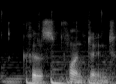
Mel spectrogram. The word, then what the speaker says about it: correspondent: The accent falls on the third spoke. Correspondent.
